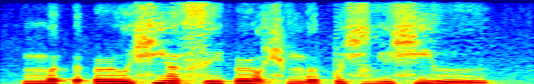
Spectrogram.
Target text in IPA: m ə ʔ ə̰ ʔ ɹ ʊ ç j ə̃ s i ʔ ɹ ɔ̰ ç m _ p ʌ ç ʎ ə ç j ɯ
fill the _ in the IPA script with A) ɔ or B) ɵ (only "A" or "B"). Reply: B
